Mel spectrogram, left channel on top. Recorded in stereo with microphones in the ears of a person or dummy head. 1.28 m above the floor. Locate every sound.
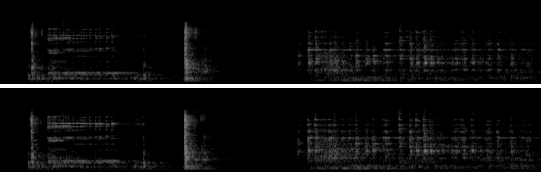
0.3 s a clunk: 25° right (ahead or behind), 1.3 m
3.0 s a rattle: 80° right, 7 m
